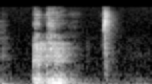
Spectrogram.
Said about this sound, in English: I have allergies, so I'm going to clear my throat, and then I'm going to try to do my best Bank of America voice again.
